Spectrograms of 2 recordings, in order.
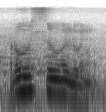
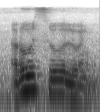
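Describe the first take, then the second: Both takes have the same delivery.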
